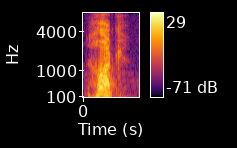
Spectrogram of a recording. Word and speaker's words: Huk: how to pronounce H-U-K? – Well, that I you've always said Huck. – It's Huck. – Huck.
